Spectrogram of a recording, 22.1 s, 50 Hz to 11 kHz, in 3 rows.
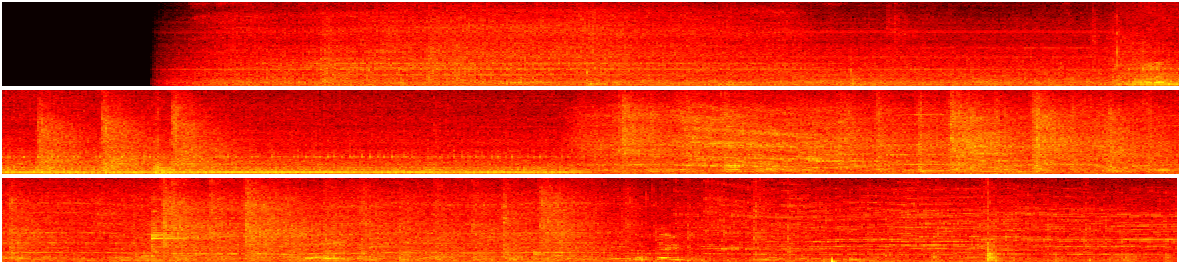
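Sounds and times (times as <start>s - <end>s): clatter and hiss of parts: 1.2s - 5.8s, 6.9s - 8.9s, 10.9s - 22.0s
forklift motor humming: 6.9s - 11.0s.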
